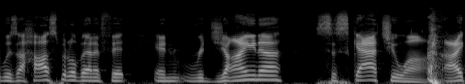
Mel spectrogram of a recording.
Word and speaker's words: Regina: Also, Regina is pronounced exactly as your inner 12-year-old child hopes it would be pronounced Regina.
